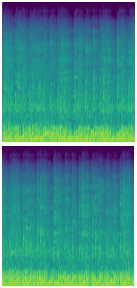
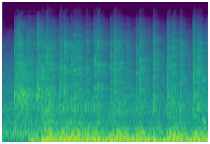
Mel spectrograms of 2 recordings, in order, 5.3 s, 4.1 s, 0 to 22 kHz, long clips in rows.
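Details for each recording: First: 2004 Yamaha Road Star Midnight Edition V-twin, cold, on choke after new fuel pump, filter and hoses: uneven lumpy beat that never settles; junk buildup inside the carburetor, cleared by covering intake while throttling on full choke. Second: 2004 Yamaha Road Star Midnight Edition V-twin after clearing carburetor junk by covering intake while throttling on choke: short crank, catches at once and settles to a strong steady lumpy idle; fires up much better now.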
